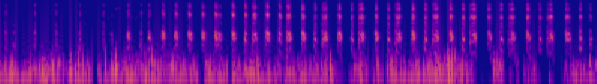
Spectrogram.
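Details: Female chukar partridge calling, a hunter's double call: rapid, regular harsh clucking notes, roughly four to five per second, with a brief break near the start and mid-clip, over a steady low rumble.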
